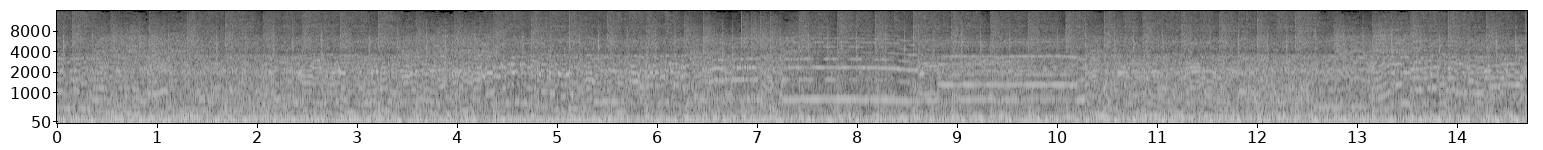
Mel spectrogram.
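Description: Thrash metal song played by a full band, led by a distorted electric guitar solo, with a couple of long held lead notes in the middle.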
